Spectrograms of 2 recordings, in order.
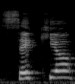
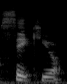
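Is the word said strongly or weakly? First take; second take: strongly; weakly. First: The word is said with strong force. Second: The word is said with weaker force.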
